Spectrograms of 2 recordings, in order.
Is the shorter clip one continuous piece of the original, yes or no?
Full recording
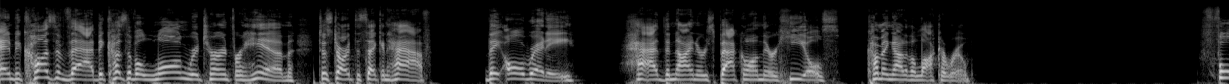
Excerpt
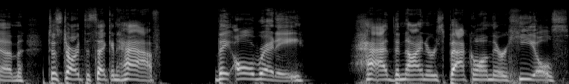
yes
